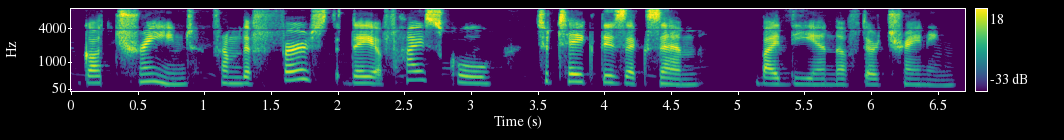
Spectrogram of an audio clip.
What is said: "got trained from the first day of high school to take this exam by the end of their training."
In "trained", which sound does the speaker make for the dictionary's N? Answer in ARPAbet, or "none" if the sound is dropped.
N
